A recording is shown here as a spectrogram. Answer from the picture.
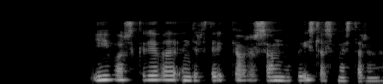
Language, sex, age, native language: Icelandic, female, 40-49, Icelandic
